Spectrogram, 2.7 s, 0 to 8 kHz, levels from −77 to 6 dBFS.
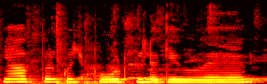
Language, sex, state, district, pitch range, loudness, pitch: Hindi, female, Jharkhand, Deoghar, 225-255 Hz, -14 LUFS, 240 Hz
